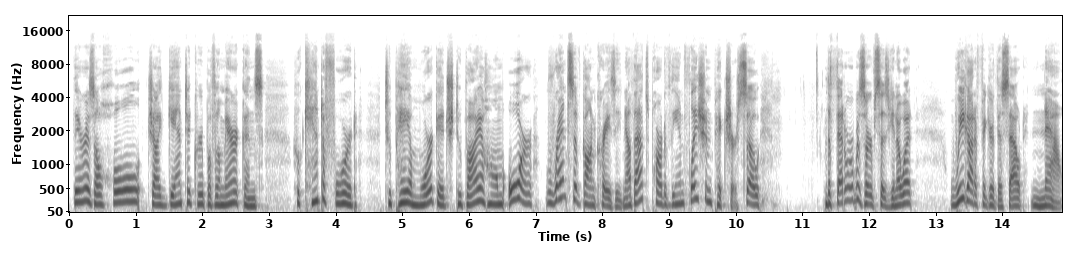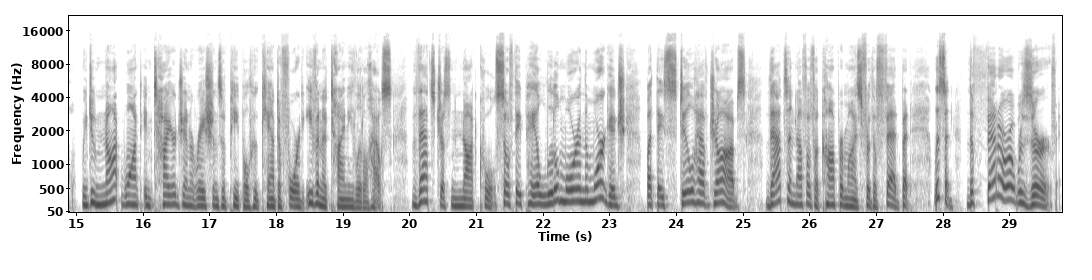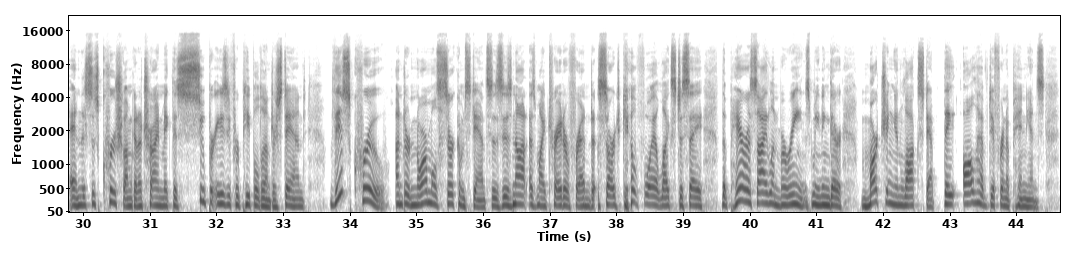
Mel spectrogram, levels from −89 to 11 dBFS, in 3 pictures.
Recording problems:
none

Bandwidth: 15 kHz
